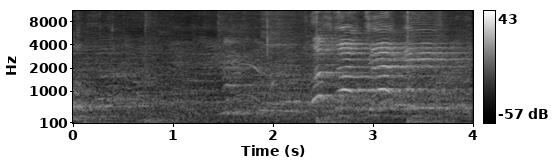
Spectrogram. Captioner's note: yelling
